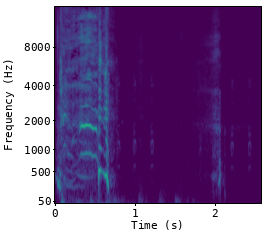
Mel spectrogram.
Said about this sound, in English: Why do we bring a chicken? Why was this pitched to us? Why? I don't know. Why do we bring chickens in here? It's so bad.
